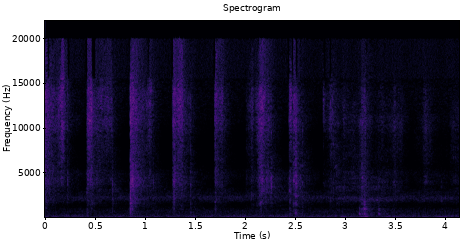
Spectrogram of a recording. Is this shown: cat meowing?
no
